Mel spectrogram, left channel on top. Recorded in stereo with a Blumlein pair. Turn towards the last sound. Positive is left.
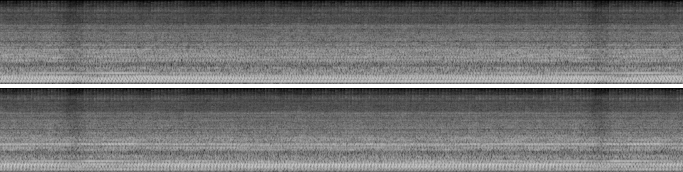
turn(degrees=0)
